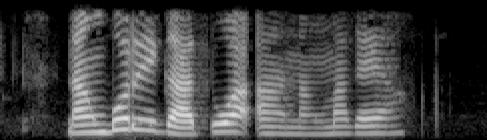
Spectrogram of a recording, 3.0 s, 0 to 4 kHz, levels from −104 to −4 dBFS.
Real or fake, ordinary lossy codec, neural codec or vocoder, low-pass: real; AAC, 24 kbps; none; 3.6 kHz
